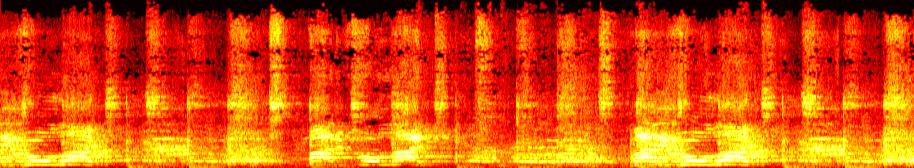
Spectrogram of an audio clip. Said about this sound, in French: Battez-vous pour vivre, battez-vous pour vos droits, crie ce jeune avec la foule.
